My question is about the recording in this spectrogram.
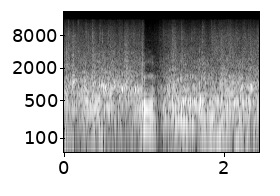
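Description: Racing pigeons in a loft cooing, many at once in a dense, continuous murmur, with one downward-sliding call about a second in.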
